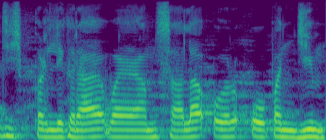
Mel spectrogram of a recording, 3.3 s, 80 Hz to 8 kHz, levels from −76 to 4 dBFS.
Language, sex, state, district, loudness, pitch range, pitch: Hindi, male, Uttar Pradesh, Saharanpur, -13 LUFS, 145-155 Hz, 150 Hz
